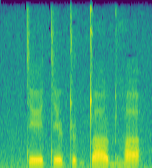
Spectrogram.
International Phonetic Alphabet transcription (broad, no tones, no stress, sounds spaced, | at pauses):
t e t e ʈ ɯ ɡ ʈ a ɖʱ a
